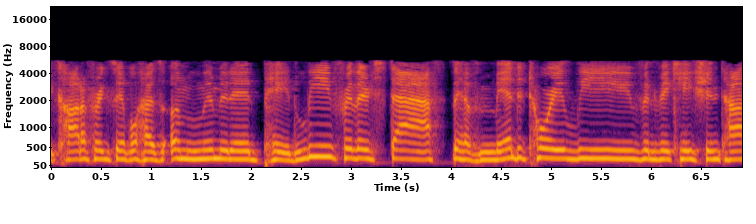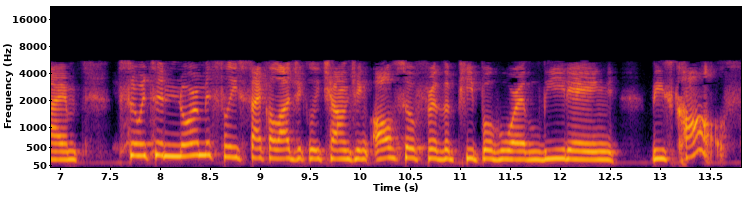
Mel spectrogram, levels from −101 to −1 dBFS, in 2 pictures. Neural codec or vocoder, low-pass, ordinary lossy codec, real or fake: none; 5.4 kHz; MP3, 32 kbps; real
